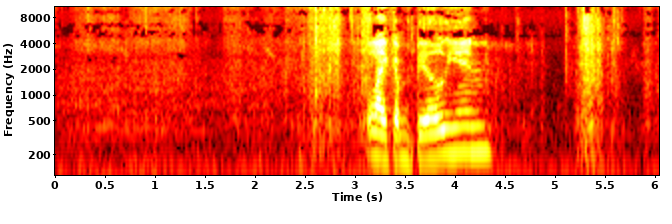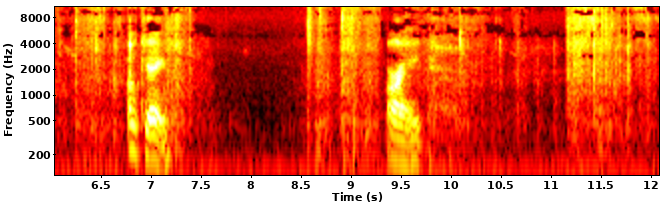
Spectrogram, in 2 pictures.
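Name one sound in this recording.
Fabric rustles as a woman handles soft bags.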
